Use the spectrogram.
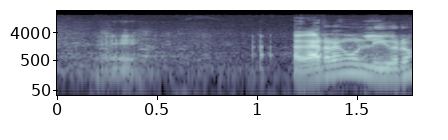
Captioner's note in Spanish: Risas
